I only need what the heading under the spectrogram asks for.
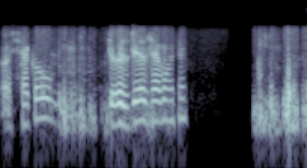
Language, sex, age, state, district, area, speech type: Kashmiri, male, 18-30, Jammu and Kashmir, Ganderbal, rural, conversation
